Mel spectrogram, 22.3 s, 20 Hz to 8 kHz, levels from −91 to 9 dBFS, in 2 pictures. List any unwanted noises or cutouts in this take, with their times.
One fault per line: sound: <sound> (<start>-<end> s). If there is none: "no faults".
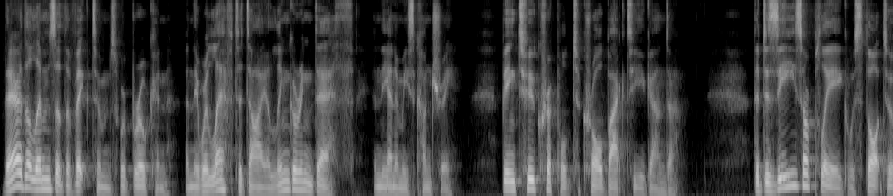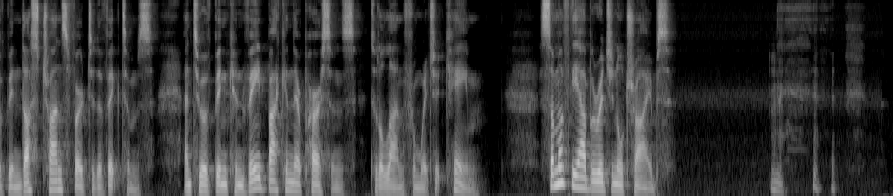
sound: laugh (20.8-22.0 s)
